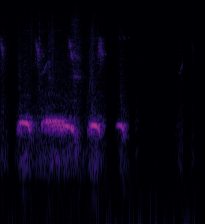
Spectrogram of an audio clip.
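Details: Spotted dove giving soft, distant low coos, a longer drawn-out note followed by shorter ones, against a faint hiss with light chirps.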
